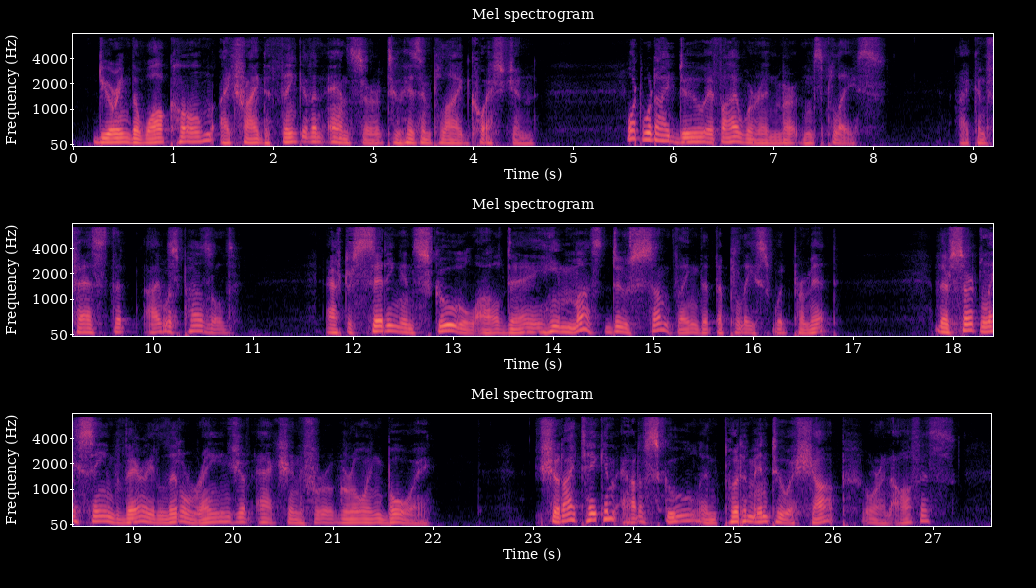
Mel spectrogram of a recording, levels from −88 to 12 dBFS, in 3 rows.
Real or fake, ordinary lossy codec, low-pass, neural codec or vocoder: fake; AAC, 32 kbps; 7.2 kHz; vocoder, 22.05 kHz, 80 mel bands, WaveNeXt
